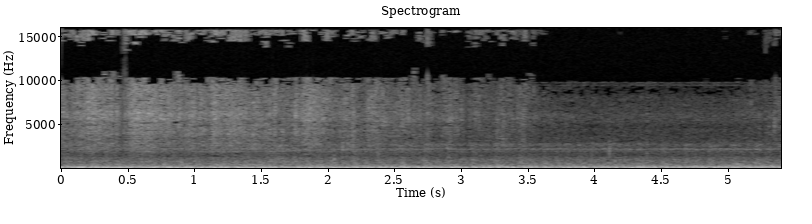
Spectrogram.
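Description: Steady low rumble of a KTM passenger train running along the line, heard from inside the carriage.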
